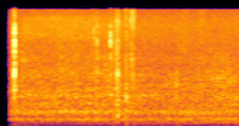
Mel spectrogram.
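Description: Honeybees buzzing on the comb of an open top bar hive: a steady, even hum of many bees. A sharp click right at the start and a few faint ticks about a second in.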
